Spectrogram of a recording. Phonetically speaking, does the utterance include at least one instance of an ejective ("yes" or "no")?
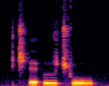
yes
